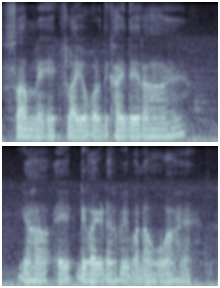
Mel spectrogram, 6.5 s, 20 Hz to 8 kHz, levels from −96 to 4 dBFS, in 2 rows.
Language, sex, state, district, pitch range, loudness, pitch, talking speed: Hindi, male, Rajasthan, Jaipur, 95-105 Hz, -17 LUFS, 100 Hz, 140 wpm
